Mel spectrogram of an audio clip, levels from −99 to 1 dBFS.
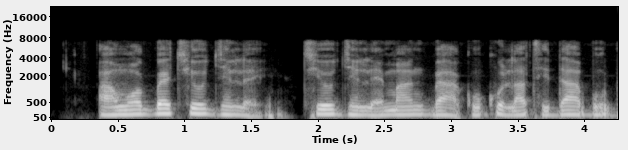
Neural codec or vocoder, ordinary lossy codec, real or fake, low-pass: codec, 16 kHz, 8 kbps, FunCodec, trained on LibriTTS, 25 frames a second; none; fake; 7.2 kHz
